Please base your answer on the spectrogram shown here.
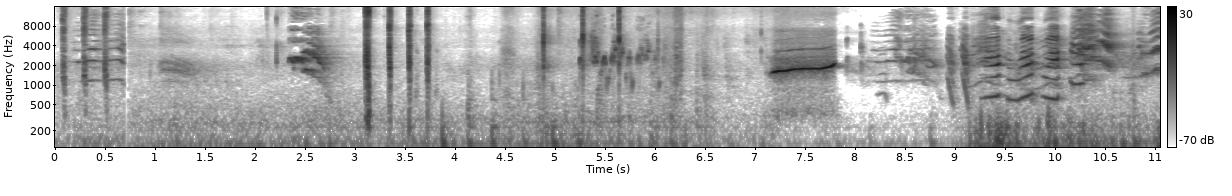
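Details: Indian parrot imitating water drops: thin whistles and scattered sharp clicks, a loud rising whistled note, then a tumble of squeaky, chattering phrases at the close.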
